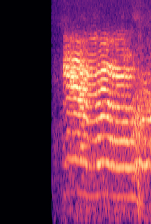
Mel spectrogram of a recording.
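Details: Domestic cat from a household with a rescued cat named Bunso and her babies at play time; after half a second of quiet comes a single loud, drawn-out harmonic meow lasting about a second.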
